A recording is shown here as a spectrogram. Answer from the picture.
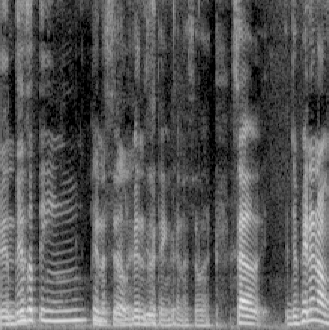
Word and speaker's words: Benzathine penicillin: How you pronounce it? Benzathine penicillin.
